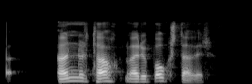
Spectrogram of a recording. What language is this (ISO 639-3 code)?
isl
